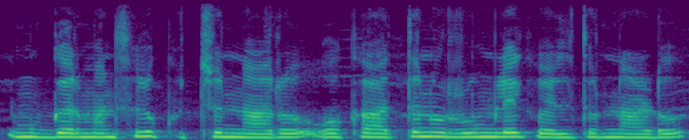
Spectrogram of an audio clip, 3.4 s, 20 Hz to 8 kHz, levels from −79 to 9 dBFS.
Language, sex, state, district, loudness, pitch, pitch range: Telugu, female, Andhra Pradesh, Annamaya, -14 LUFS, 215 Hz, 205-230 Hz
